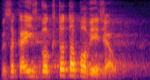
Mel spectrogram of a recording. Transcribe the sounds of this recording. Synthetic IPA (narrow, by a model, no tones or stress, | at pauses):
vɘsɔkaizbɔkt̪ɔt̪ɔpɔvʲjed͡ʑa̰w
